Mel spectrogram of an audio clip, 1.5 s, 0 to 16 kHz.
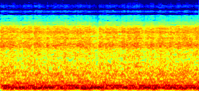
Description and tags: dis muted D# guitar
Recording of muted strumming on power chord D#. On a les paul set to bridge pickup in drop D tuneing. With intended distortion. Recorded with Edirol DA2496 with Hi-z input.
les-paul, strumming, d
